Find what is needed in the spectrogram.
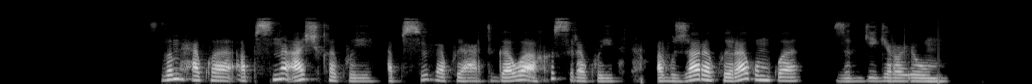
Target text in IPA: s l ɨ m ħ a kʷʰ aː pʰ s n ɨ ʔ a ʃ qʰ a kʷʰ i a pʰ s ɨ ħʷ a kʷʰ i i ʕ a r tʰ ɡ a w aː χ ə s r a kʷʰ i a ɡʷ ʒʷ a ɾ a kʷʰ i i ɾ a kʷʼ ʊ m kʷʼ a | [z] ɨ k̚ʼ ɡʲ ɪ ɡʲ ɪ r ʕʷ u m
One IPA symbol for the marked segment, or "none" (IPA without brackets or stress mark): z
